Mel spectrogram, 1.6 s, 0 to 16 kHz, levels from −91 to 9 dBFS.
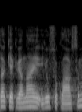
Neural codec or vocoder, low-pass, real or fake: none; 7.2 kHz; real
